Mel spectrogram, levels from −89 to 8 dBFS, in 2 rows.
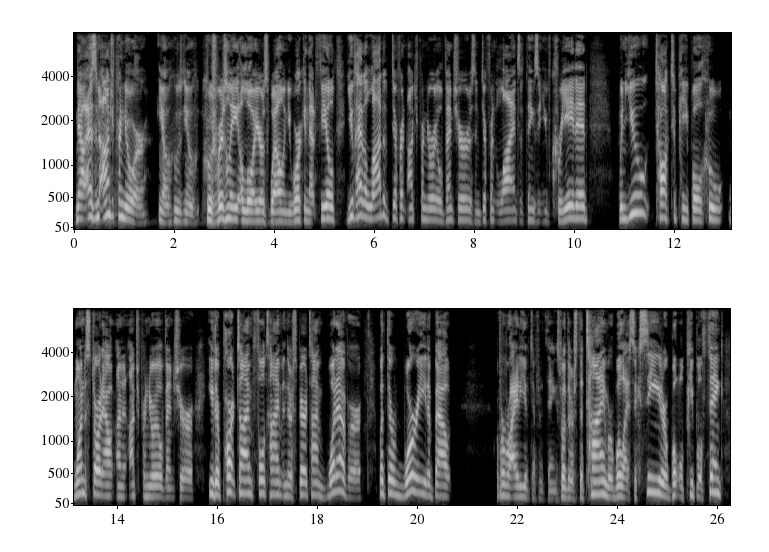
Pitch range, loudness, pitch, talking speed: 155-195 Hz, -20 LUFS, 170 Hz, 190 wpm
